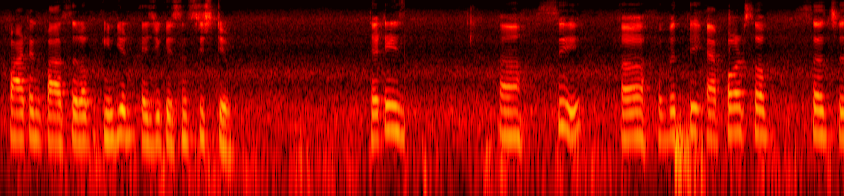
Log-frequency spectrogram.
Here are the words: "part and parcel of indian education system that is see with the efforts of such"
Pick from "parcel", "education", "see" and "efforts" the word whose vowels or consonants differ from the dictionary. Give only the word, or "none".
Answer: efforts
